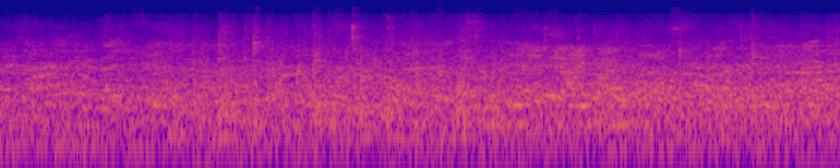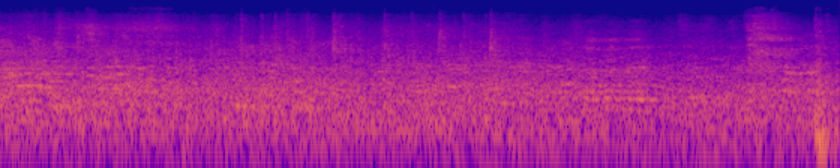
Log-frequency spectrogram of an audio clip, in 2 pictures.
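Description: Many feet stamp and shuffle on hard ground in rough unison.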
